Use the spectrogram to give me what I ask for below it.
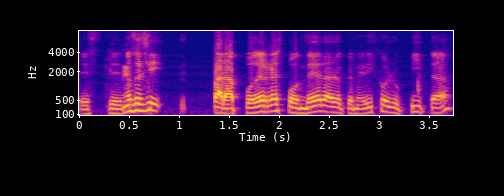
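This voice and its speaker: A man's dark, mellow voice at a moderate pace, with ordinary pitch variation and a dry, close sound free of echo. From Peru, Arequipa. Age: 30s. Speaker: author and university lecturer. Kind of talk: interview. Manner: halting, many fillers.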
